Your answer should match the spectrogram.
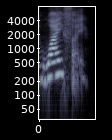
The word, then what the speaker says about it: Wi-Fi: So both y and fi should be pronounced with a long i sound or a dip thong i. This one as you can see there's an i there. There's also an i in the beginning. That's a dip thong. So it should have the same dip thong sound.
